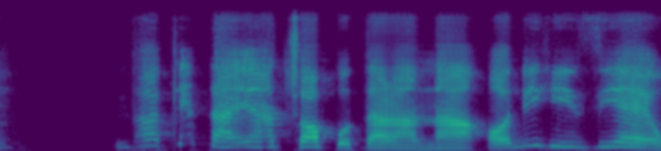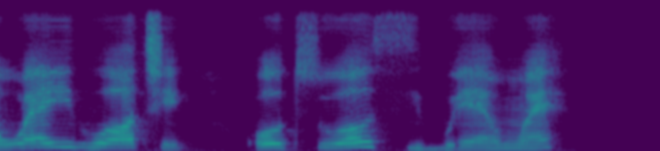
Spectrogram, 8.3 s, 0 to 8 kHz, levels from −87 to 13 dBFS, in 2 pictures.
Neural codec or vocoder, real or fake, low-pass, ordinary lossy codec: codec, 16 kHz, about 1 kbps, DyCAST, with the encoder's durations; fake; 7.2 kHz; none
